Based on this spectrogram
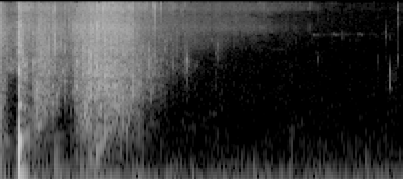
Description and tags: A rock thrown to a lake.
